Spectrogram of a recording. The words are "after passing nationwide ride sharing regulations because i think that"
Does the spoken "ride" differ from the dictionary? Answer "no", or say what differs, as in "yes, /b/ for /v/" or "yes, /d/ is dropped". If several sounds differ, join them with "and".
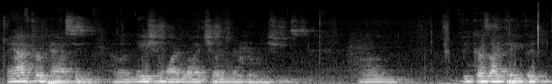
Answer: yes, /l/ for /ɹ/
